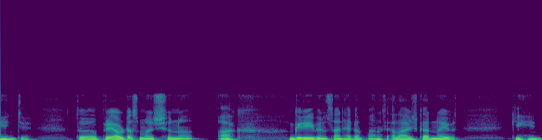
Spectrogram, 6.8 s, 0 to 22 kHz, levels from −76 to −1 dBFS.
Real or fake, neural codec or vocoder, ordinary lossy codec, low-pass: real; none; none; 7.2 kHz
